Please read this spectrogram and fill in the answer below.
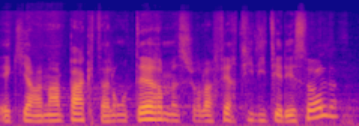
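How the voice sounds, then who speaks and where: With a Swiss accent, a man speaks at a moderate pace in a fairly high voice. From Switzerland. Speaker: sales manager of an agricultural robotics company. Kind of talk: conference talk. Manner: halting, many hesitations and repetitions.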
